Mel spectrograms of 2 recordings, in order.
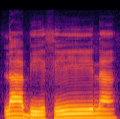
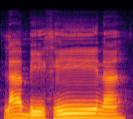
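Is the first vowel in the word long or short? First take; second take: long; short. First: The first vowel is held long. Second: The first vowel is short. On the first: "Ini dibaca panjang" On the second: "Tidak dibaca panjang"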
